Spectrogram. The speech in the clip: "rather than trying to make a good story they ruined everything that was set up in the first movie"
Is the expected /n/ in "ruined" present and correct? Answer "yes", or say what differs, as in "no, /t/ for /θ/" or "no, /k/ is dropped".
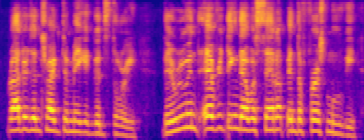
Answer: yes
